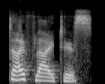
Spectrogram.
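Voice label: "typhlitis", Indian English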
